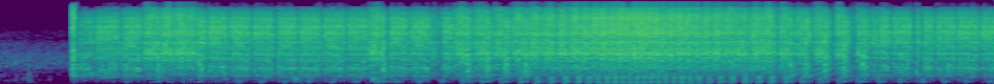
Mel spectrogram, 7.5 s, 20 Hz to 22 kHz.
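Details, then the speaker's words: 2000 Saturn LS 2.2 four-cylinder in Michigan snow, no-start for a week, quarter tank of gas, battery fully charged: cranks, then chokes and sputters unevenly, never settles, dies down and starts over; cause not found. "it chokes and sputters it goes it sounds like a llama goes and then it dies down and starts over"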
